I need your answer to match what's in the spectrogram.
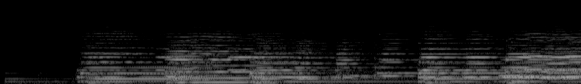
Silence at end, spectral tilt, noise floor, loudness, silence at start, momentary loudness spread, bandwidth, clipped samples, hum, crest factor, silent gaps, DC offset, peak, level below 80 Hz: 0 s; -8 dB/octave; -64 dBFS; -36 LUFS; 0.05 s; 13 LU; 6.6 kHz; under 0.1%; none; 18 dB; none; under 0.1%; -20 dBFS; -56 dBFS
